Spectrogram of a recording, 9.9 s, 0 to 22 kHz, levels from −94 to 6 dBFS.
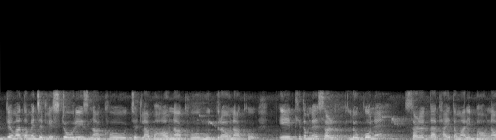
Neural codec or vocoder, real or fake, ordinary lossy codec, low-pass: none; real; none; none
